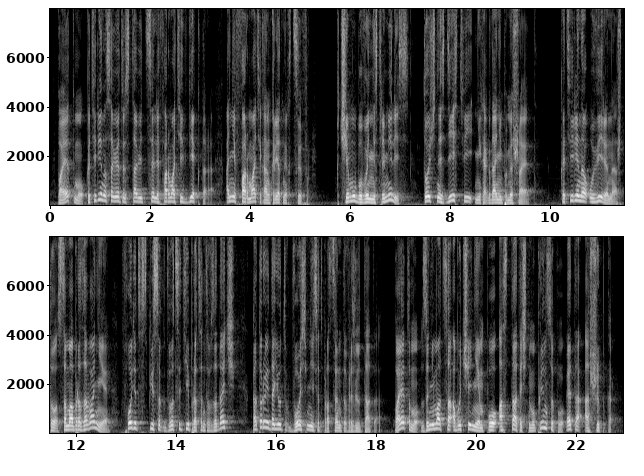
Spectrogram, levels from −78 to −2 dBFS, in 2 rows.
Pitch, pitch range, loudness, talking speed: 150 Hz, 115-180 Hz, -18 LUFS, 120 wpm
